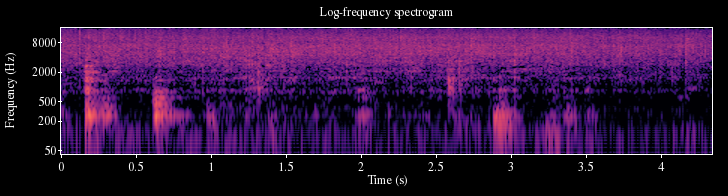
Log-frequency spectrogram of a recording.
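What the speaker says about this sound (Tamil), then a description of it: "நம்ம கட் பண்ணி வச்சிருக்க வெங்காயத்தை இதோட சேர்த்துடலாம். வெங்காயம் வதங்கணும்." Chopped onions frying in a pan with pepper for an egg and capsicum curry, a steady loud sizzle with intermittent scraping stirs throughout.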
